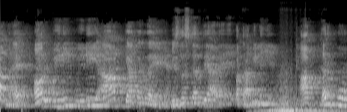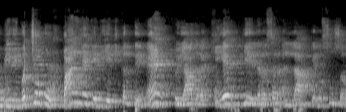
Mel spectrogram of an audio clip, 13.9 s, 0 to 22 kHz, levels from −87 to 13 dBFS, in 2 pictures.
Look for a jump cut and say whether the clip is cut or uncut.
cut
